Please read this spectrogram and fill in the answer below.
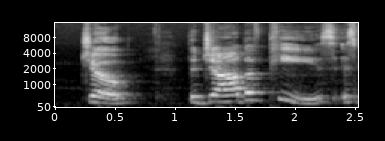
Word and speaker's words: Job: our books of poetry job which in the Bible is pronounced Joe the job of peas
